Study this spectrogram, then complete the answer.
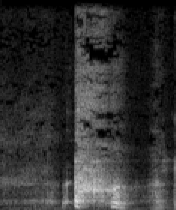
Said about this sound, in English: Apologies. Trying to get over a cold, and I've still got a bit of a cough.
